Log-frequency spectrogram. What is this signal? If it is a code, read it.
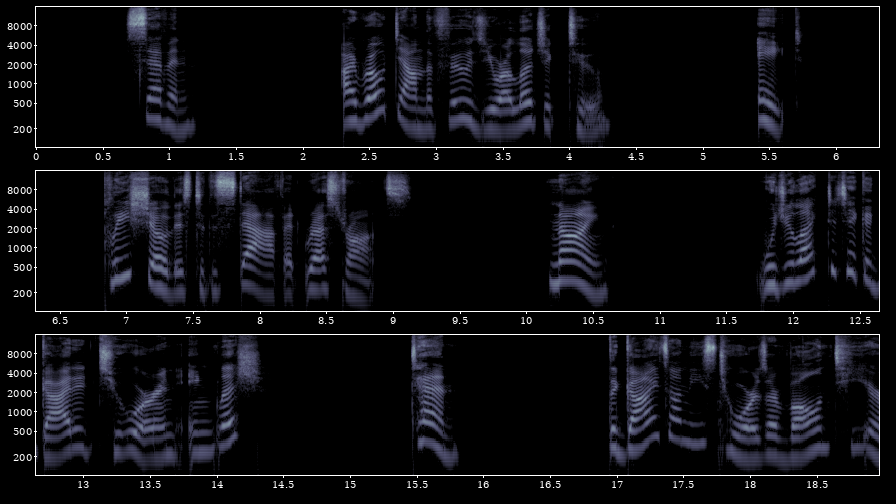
Speech in English. There is no code.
